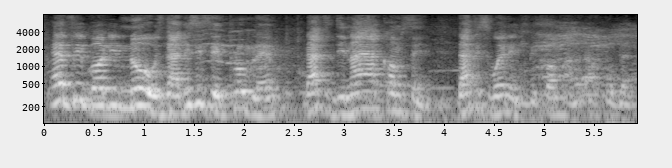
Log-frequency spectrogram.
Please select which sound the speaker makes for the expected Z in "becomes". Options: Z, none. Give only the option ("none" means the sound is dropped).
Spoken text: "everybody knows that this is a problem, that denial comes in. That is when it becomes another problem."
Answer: none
